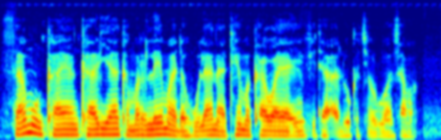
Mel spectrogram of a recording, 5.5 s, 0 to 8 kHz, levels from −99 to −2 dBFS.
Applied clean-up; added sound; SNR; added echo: none; none; none; none.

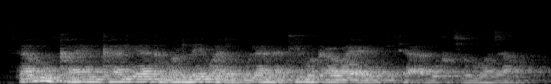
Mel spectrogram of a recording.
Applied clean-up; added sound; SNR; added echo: none; none; none; reverberation time 1.2 s.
